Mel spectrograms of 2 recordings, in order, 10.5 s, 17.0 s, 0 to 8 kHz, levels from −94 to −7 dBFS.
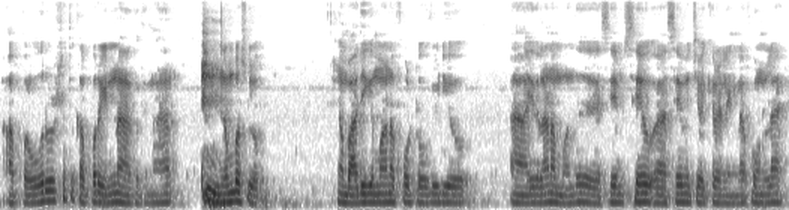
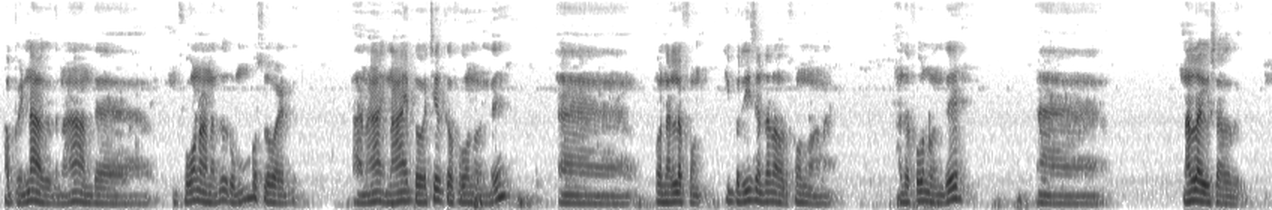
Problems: constant background noise, continuous background conversations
